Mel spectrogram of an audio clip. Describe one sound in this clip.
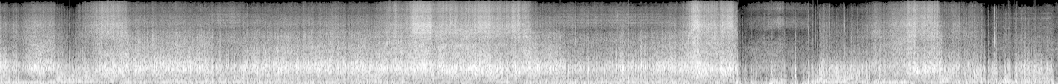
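Wind rushes and buffets loudly against a nearby microphone.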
